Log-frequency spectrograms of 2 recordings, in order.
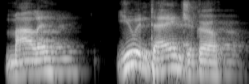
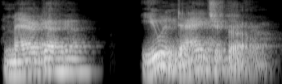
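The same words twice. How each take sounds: First: Put-on lightly sassy "you in danger, girl"; a hint of a psychic's warning; sassy Ghost quote. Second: Put-on lightly sassy "America, you in danger, girl"; mock warning to the country; a hint of a psychic's warning; sassy Ghost quote. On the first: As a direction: warn her with mock sass. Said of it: "I just tell her in my own way". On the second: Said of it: "That's what I'd like to say to our country".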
